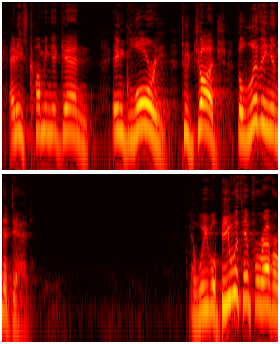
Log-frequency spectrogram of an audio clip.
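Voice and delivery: full-force pulpit crescendo; preaching crescendo. Acted. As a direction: drive the call home. Altar-call crescendo of questions.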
